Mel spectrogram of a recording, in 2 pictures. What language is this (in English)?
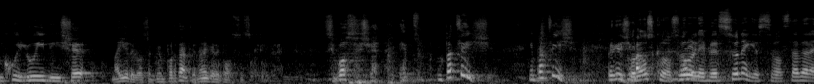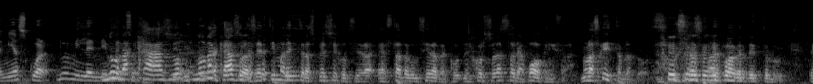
Italian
